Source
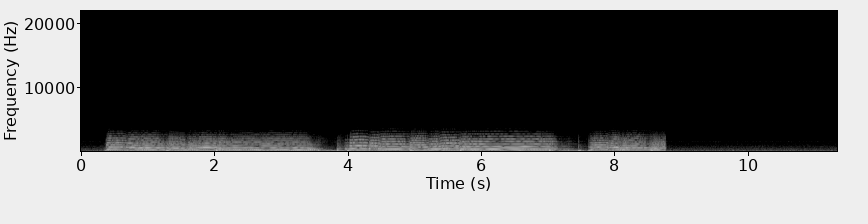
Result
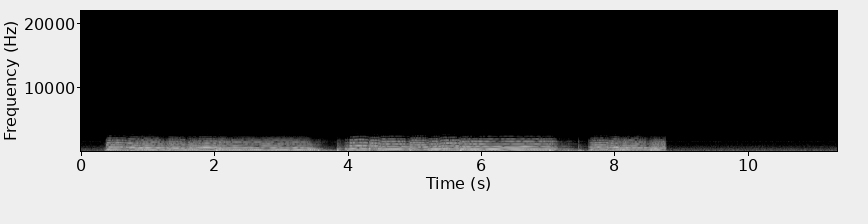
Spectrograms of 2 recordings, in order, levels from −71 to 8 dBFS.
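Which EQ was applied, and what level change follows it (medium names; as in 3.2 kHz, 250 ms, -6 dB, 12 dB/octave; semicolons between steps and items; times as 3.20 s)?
elliptic band-pass 150–1700 Hz, stop band 40 dB; distance through air 78 m; bass shelf 200 Hz +7 dB; +2.0 dB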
